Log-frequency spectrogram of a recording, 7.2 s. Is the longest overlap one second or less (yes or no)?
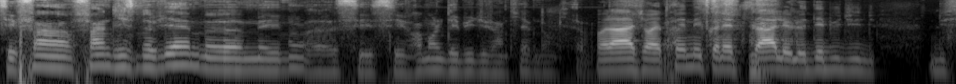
yes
